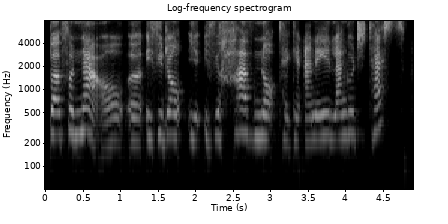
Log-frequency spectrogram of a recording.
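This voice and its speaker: A woman's voice: on the high side, fairly even intonation, measured pace, fairly bright tone. A woman from the admissions team explaining requirements on a video call, with some self-corrections. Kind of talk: explaining requirements in online meeting.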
